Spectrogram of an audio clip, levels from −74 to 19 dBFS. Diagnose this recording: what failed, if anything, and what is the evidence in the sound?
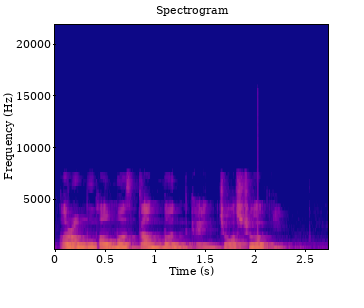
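The fault lies in the codec stage, where damaged data in a compressed stream corrupts decoding of the speech. Two brief blips occur, one from 0.40 to 0.42 s and a shorter one at 2.02 s. Bad bytes in the file made the decoder misread those frames and lose sync until it found the next valid frame header. Unlike a network dropout, which leaves a gap or a smooth concealment fill, these come from the decoder misreading corrupted frames.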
